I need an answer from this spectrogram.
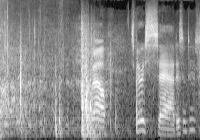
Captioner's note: door closes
